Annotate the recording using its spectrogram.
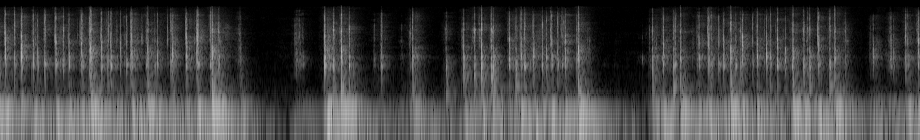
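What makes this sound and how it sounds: Two hands type steadily with their fingertips on a white Ducky Miya Pro tenkeyless mechanical keyboard with plastic keycaps and linear switches. A dense run of sharp, bright clacks sits over a low thock, with brief pauses near two seconds and just before five seconds. The keystrokes die away almost instantly with no ring.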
